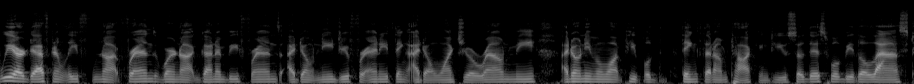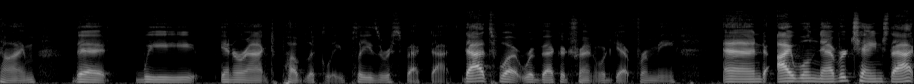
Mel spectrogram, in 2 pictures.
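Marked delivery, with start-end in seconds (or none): 0.0-13.6 hushed, quiet, confidential private tone. Acting out what would be said to a disliked person: put-on hushed tone. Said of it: "tell her in a hushed tone".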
